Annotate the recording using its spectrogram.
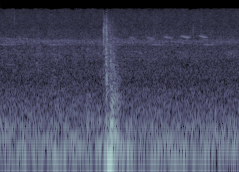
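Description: A wooden wardrobe door clicks open.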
